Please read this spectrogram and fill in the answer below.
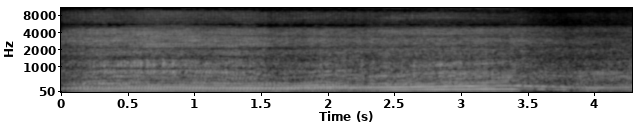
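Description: A small motorcycle engine running, its pitch dipping slightly, then rising steadily for a couple of seconds before falling away near the end.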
